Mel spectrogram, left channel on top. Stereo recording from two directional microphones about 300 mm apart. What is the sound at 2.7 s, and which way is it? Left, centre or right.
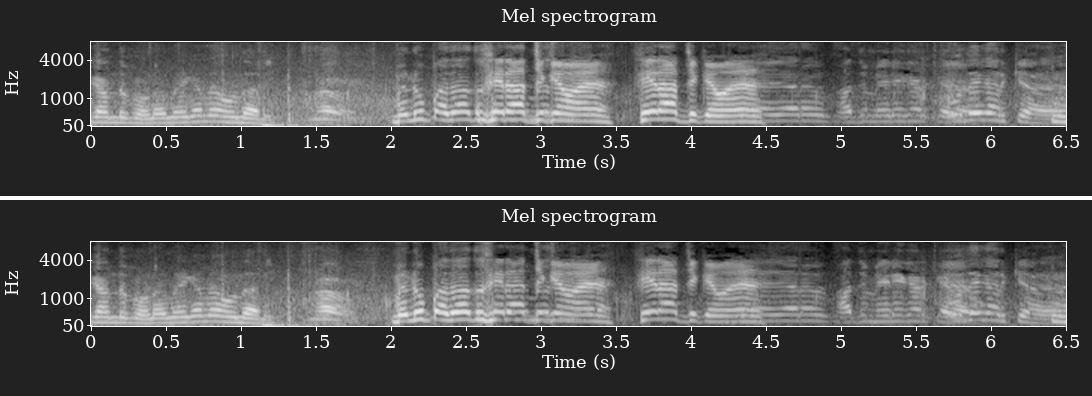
Speech, left.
